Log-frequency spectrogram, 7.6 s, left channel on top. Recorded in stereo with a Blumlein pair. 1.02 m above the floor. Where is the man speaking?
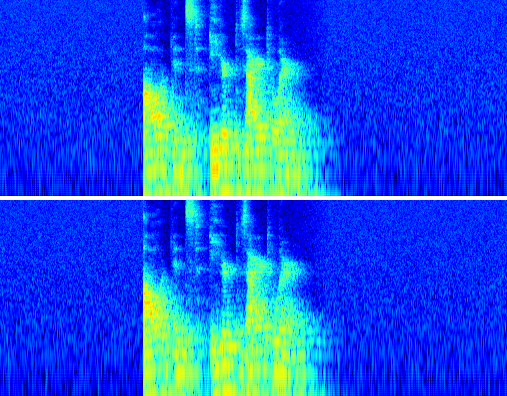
25° right, 0.6 m; by 4.5 s 45° left, 1.6 m.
